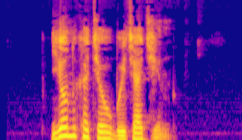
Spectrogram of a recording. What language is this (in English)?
Belarusian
